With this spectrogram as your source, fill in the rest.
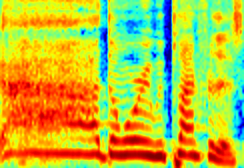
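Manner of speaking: high drawn cry, then quick reassurance; squeal, then rattle off the plan high; mock alarm. Couple answering the flustered sister, high comic alarm. Voicing the couple's panicked reply.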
